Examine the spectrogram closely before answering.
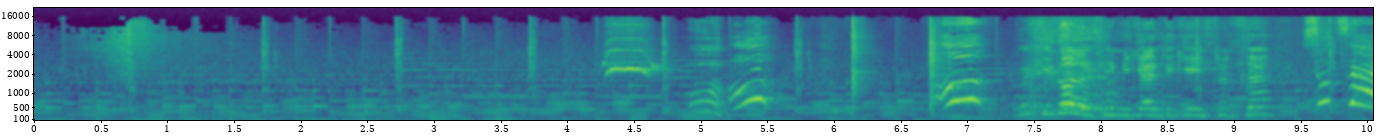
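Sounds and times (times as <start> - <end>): background music: 0.0 - 10.0
shrill whistle blast: 4.2 - 4.8.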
